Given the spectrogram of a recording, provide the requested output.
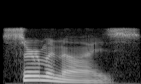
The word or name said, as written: sermonize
